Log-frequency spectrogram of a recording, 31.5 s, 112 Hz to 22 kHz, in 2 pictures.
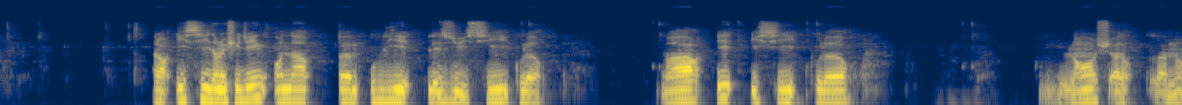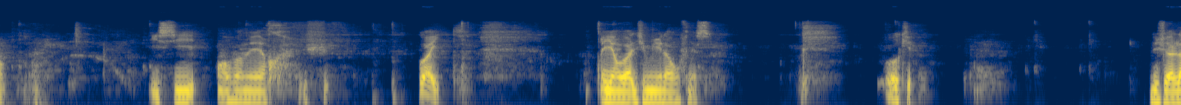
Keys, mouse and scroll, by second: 0.1-2.9 middle drag, 2.9 drag, 3.8-4.8 middle drag, 4.8 scroll up 4, 5.9 right click, 8.9-9.8 drag, 9.8 right click, 11.1-15.4 drag, 16.2-22.1 drag, 24.6-26.6 drag, 26.6 right click, 27.6 shift+right click, 29.5 right click, 30.3 shift+right click.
